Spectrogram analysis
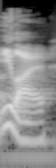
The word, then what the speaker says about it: Eli: letters and phonetic well it's three letters but two of those three letters are usually not pronounced that way I mean that's true so I can understand how you get to Ellie but also like to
